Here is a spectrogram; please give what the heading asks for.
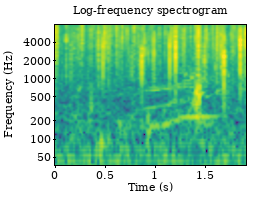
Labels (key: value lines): label: biophony
recorder: SoundTrap 300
